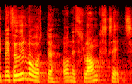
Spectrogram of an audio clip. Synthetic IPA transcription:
əbefyːɾʋɔrtəonəsflɑŋksksɛt͡s

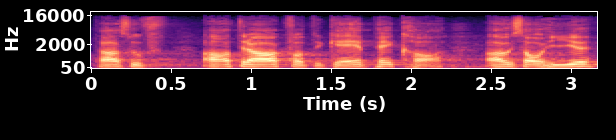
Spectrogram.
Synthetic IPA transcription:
d̥ɑːsuf | ʔɑːt̪ɾɑːɡ̥fɔd̥əɡ̥eːpʰeːkʰɑ̰ː | ʔɑʊsoʊɦiː

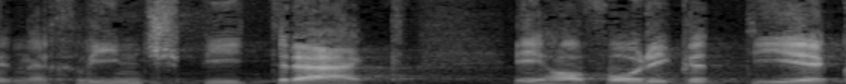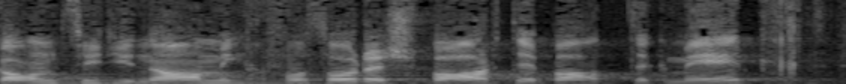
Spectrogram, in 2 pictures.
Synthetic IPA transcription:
ənəχliːnʃb̥iːt̪ɾæːɡ̥ | ɪhɑfɔɾiɡət̚d̥iəɡɑnt͡sidynɑːmikfɔsoɾəʃpɑːɾd̥ɛbɑt̪əkmɛrkχt

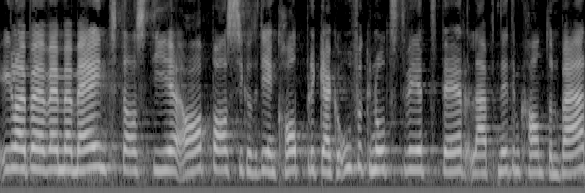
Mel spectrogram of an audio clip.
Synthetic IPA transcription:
ɪɡlaʊbəvɛnməmɛɪntd̥ɑsd̥iəɑːpɑsiɡ̥od̪əɾd̥iɛnkʰɔplɪɡ̚ɡ̥æɡəuːfəknʊt͡stvɪɾtd̥ɛːɾlæptnɪdɪmkʰɑntonbæ

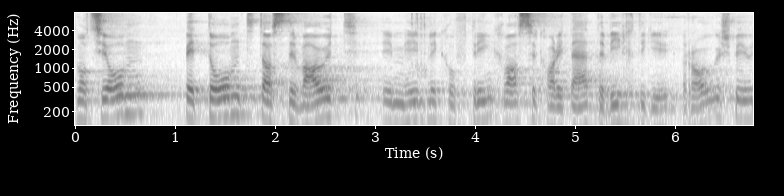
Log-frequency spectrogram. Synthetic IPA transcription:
tmɔt͡sjoːn | b̥ɛtoːntd̥ɑsd̥əɾvɑwt | ɪmhɪnblɪkχʊftrɪŋkχvɑsəɾkʰvɑlitɛːtəvɪχtɪɡ̥irɔlːəʃpɪl

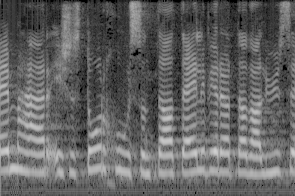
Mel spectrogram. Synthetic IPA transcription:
ɛmhæːɾɪʃəsd̥ʊɾχuːsʊnt̚d̥ɑːtɛɪlənviːɾœtɑnalyːsə

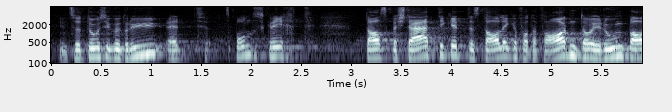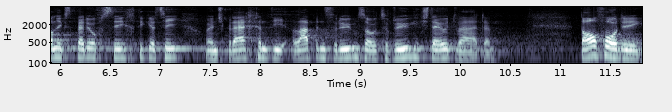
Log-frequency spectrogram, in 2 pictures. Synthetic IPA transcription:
ɪmt͡sʋotuːsɪɡʊd̥ɾyːhɛtt͡sb̥ʊndəskrɪχt | d̥ɑːsb̥ɛʃtæːtɪɡət̚d̥ɑstɑːleɡəfɔdəfɑːɾndɔiɾuːmplɑːnɪksb̥ɛɾʏχsɪχtɪɡəsiːʊɛntʃpɾæχəndilæbənsɾyːmsœwt͡sufyːɡɪkʃtɛltʋæːɾd̥ə | tɑːfɔɾdəɾɪ

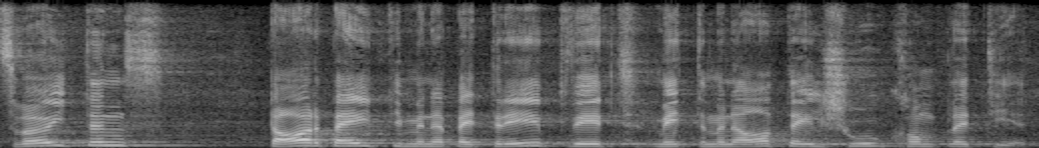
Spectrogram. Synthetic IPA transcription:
t͡svœʏtəns | tɑːɾbɛɪtɪmənəbɛtɾeːbʋɪtmɪtːəmənɑːtɛɪlʃuəlkʰɔmplɛtiːət

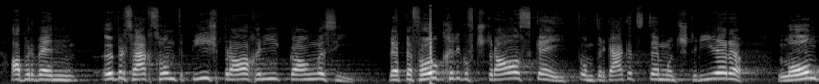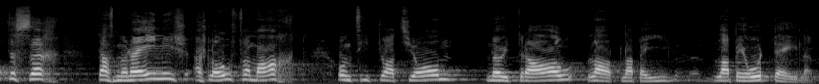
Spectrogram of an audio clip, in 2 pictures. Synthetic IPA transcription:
ɑbəɾʋɛnʏbəɾsæχshʊnd̪ətiːʃpɾɑːχəniːkːɑŋːəsi | ʋɛb̥efœlkʰəɾiɡuftʃtɾɑːsɡ̥ɛɪtʊmd̪əɾɡæɡət͡sd̥eɛmɔnʃtɾiəɾə | loːntɛssɪχ | d̥ɑsmənɛɪnɪʃəʃlɔwfəmɑχt | ʊntsit̪uɑt͡sjoːnː | œʏt̪ɾɑːllɑːtlɑb | lɑb̥eʊrtɛɪlə̰

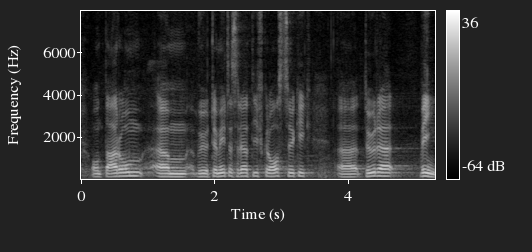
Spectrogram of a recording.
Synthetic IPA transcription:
ʊnt̚d̥aɾʊmɛmvʏt̚d̥əmɪtəsrɛlatiːfɡ̥ɾoːst͡syːɡɪɡ | ɛd̥øɾəvɪn

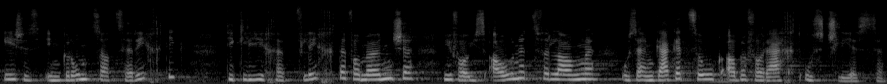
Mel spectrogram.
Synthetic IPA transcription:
ɪʃəsɪmɡɾʊntsɑt͡sɾɪχtɪɡ̥ | d̥iɡ̥liːχəpp͡flɪχtəfɔmœnʃəʋifɔysɑʊnət͡sfəɾlɑŋːəusaɪmɡæɡət͡suːɡɑ̰bəɾfɔɾæχtuːst͡sʃlyəsə

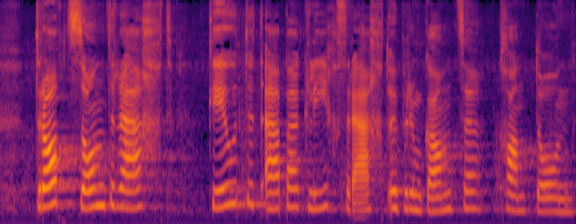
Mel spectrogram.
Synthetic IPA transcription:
t̪ɾɔt͡ssɔndəɾʁæχt | ɡ̥ɪltətʰæb̥əɡ̥liːχsɾæ̰χtʏb̥əɾəmɡɑnt͡səkʰɑntoːn

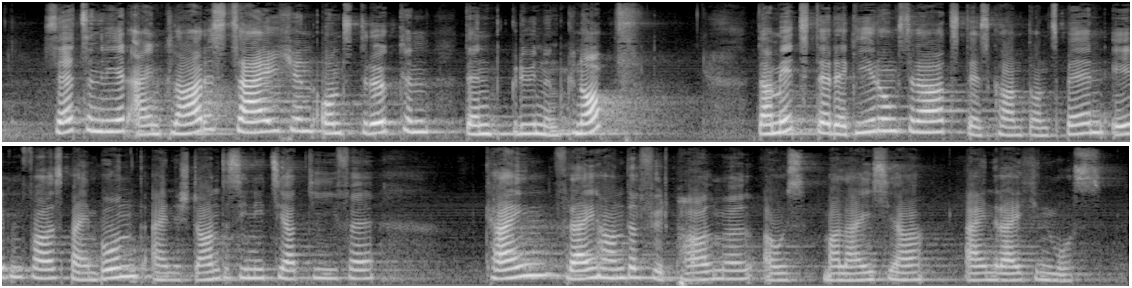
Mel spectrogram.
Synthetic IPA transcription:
z̥ɛt͡sənviːɾʔaɪnkl̥aːʁəst͡saɪçənʊntd̥ʁʏkənd̥eːnɡ̥ʁyːnənknɔp͡f | d̥amɪtd̥eːʁʁɛɡiːɾʊŋsʁaːtd̥ɛskʰantoːnsb̥ɛʁnʔeːbn̩falsb̥aɪmbʊnda̰ɪnəʃtandəsinit͡sjatʰiːvə | kʰaɪnfʁaɪɦɑndl̩fyːɐpʰalmœla̰ʊsmalaɪziaʔaɪnʁaɪçənmʊs

